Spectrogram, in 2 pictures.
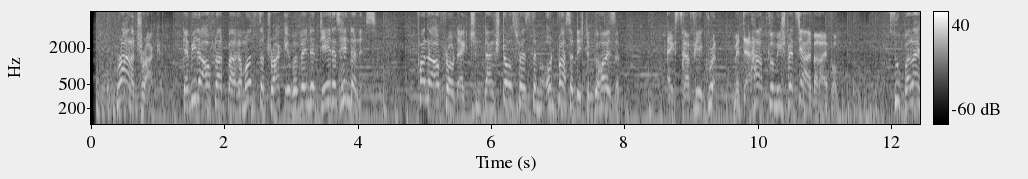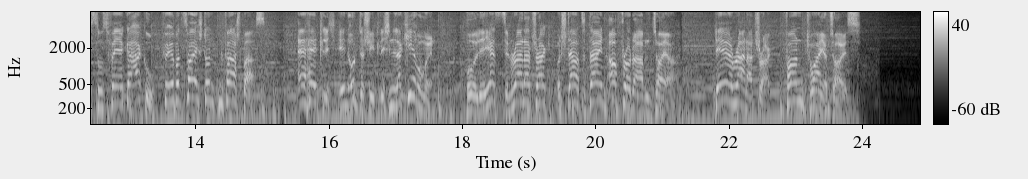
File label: german promos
